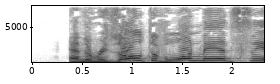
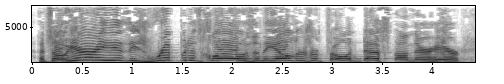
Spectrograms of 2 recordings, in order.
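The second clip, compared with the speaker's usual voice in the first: raised, driving sermon voice; preaching at full force; 4 semitones higher, 4 dB louder than usual. Acted. Preacher to congregation, telling Joshua's grief with fervor. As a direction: build it up for the congregation.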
